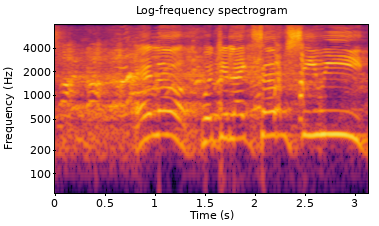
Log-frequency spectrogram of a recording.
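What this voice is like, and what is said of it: Put-on Welsh accent, pitch perfect. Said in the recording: “I am from Wales ... It's pitch perfect ... It sort of made me feel at home”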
